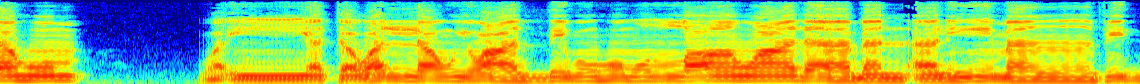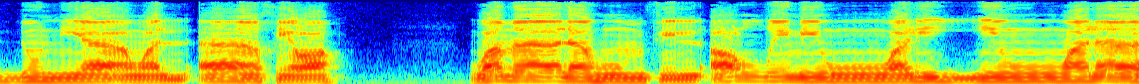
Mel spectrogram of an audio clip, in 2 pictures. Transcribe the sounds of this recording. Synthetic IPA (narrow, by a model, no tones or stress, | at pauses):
aɦʊm | wʔa̰ʔɪnjat̪awalːawjʊʕaðːɪbʊɦʊmʊlˤːɑːhʊʕaðaːbanʔaliːmanfiːad̪ːʊnjaːwalʔaːxɪɾɑ | wʔamaːlaɦʊmfilʔɑɾˤd̪ˤɨmɪnwalɪjːɪnwalaː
